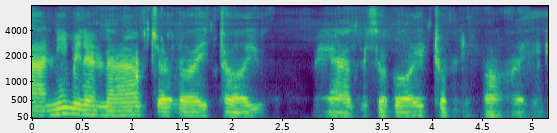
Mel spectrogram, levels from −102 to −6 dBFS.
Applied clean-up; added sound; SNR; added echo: neural mask model Resemble Enhance denoiser.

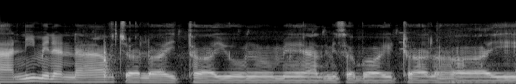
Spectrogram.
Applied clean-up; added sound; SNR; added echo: none; none; none; none.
